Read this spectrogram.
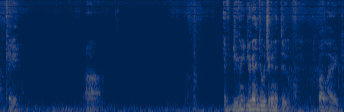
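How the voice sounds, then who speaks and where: Low-voiced congested young man rambling. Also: darkish tone, a little hiss or hum. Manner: rambling, loose, swears casually, many fillers. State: congested from a cold. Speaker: vlogger. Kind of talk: casual talk to camera.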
